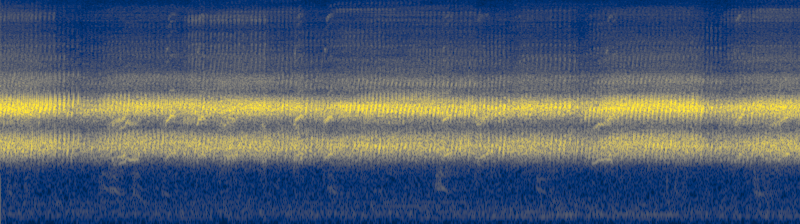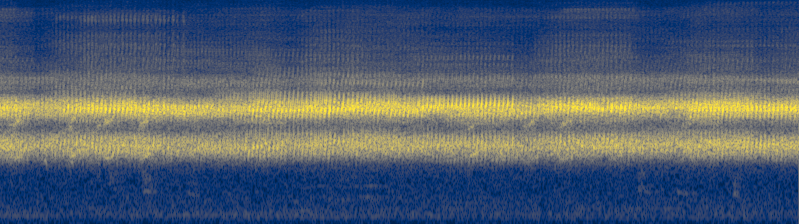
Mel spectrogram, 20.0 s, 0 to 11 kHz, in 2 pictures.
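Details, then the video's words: A long stretch of gray tree frog chorus from Northwest Wisconsin, early June 2022, recorded with a matched pair of small condensers in ORTF configuration. Dense, pulsing trills overlap without pause, and an unidentified second frog, possibly a spring peeper, adds to the mix. "Gray Tree Frog Calls"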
